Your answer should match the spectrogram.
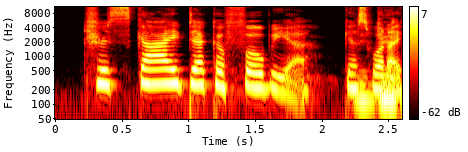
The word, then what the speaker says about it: triskaidekaphobia: the fear of the number 13 is called triskaidekaphobia guess what i said it right phobia yeah triskaidegophobia triskaidekaphobia so the fear of the number 13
